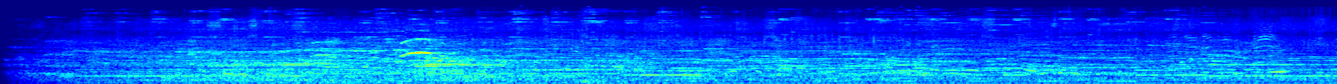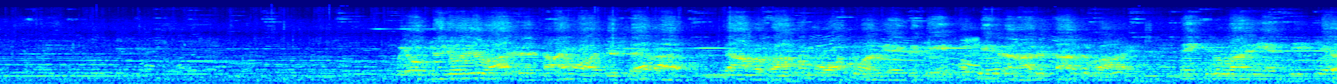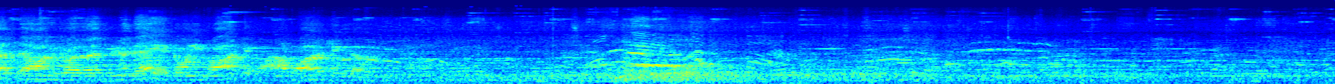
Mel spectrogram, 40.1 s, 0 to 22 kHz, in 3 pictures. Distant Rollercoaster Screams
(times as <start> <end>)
0.0 7.2, 28.3 40.0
